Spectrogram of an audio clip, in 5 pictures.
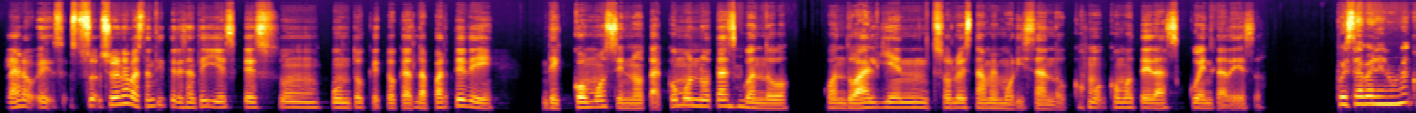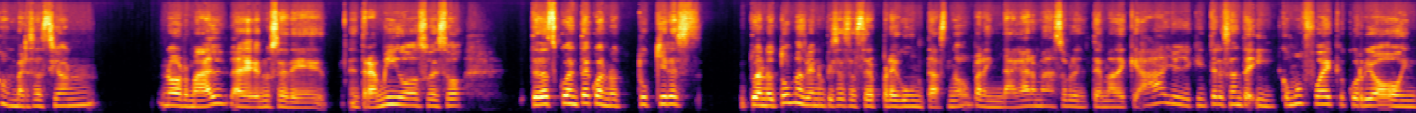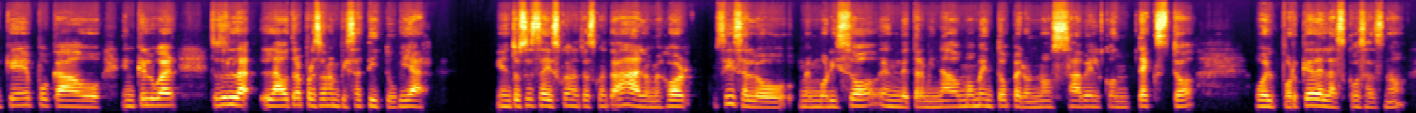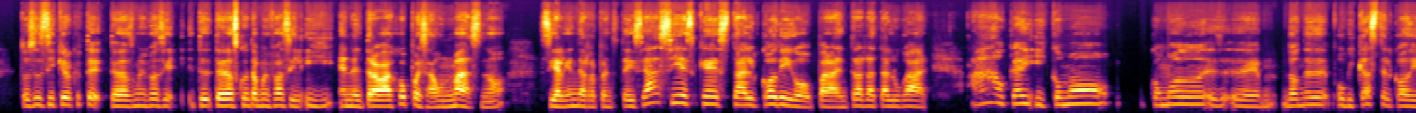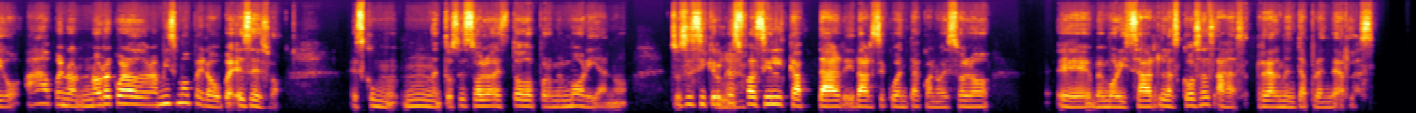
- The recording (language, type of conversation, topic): Spanish, podcast, ¿Cómo sabes si realmente aprendiste o solo memorizaste?
- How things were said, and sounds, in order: laughing while speaking: "¿Cómo"; other background noise; tapping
